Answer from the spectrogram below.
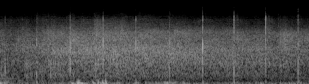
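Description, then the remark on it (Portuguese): A round of applause at a church Mass for the winner of a small gift drawn in a raffle: a crowd's dense, steady clapping for about three seconds, with a few sharper individual claps popping out of the wash, and no voices. “Aí o presentinho, uma sal de palmas.”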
